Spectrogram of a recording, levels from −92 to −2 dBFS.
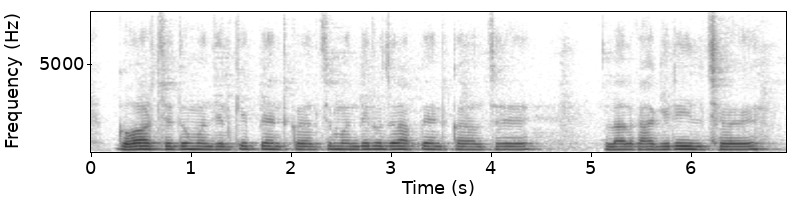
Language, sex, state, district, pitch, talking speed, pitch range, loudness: Maithili, male, Bihar, Madhepura, 170 Hz, 140 wpm, 165-175 Hz, -30 LUFS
